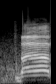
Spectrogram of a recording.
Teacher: প্রত্যেকটাই ঠোট লেগে লেগে স্পর্শ করে করে খুলছে পা ঠোট লেগে খুলছে ফা স্পর্শ করে খুলছে বা ভাত্যেকটাতেই ঠোট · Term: উঠব বর্ণ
